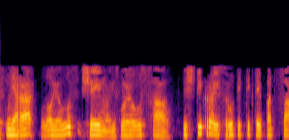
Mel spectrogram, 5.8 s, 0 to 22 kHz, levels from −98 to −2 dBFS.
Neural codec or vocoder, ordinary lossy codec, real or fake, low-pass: codec, 44.1 kHz, 2.6 kbps, DAC; MP3, 16 kbps; fake; 3.6 kHz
